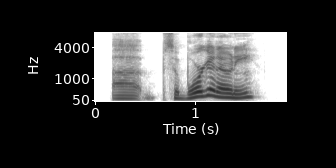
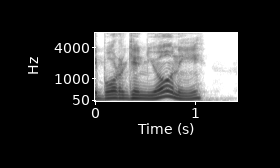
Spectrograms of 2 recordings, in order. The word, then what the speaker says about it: Borgagnoni: So Borgagnoni is how you say it. In Italian, we would say Borgagnoni, which is really fun to say. – Fancy. – Borgagnoni.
